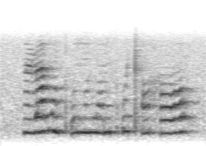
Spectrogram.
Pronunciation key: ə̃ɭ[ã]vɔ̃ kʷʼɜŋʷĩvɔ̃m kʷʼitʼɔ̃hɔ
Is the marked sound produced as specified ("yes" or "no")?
no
